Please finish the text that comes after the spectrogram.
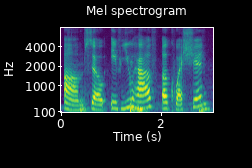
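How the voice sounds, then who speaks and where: A female streamer teaches how to make visual novels in a casual livestream tutorial, chatty and often checking in with viewers. Her voice is a little high with lively intonation, she speaks slowly, and soft music plays behind her.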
